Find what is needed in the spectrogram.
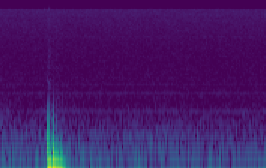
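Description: A single dull, low thump about half a second in, then a faint steady hum.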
